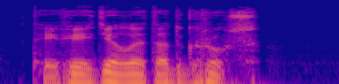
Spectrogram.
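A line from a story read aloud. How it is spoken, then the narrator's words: Groaning. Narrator (Russian): простонал Роджер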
